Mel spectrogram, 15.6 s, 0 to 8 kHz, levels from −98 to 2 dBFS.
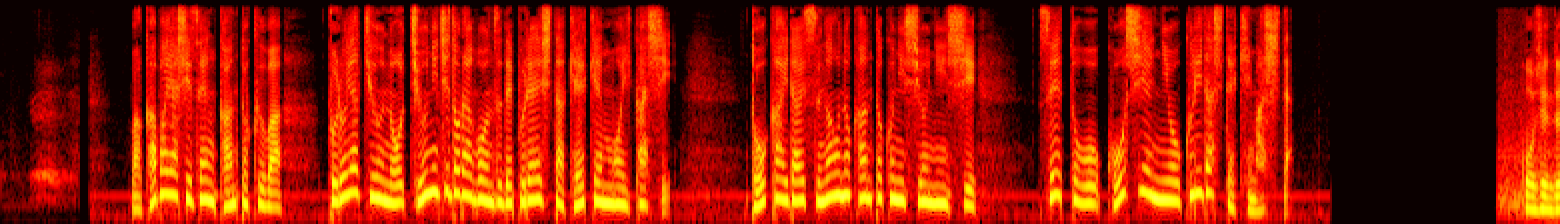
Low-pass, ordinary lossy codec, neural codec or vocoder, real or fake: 7.2 kHz; none; none; real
